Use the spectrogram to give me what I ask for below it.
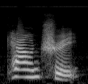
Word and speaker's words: country: 啊，整个单词读作 country。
